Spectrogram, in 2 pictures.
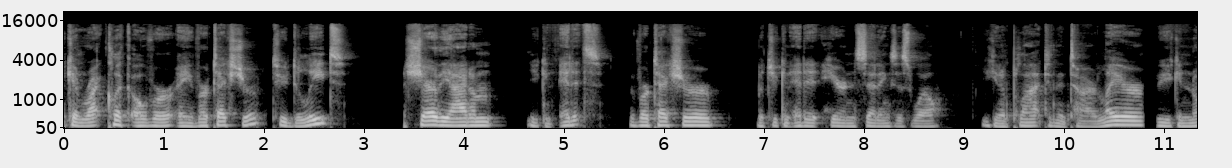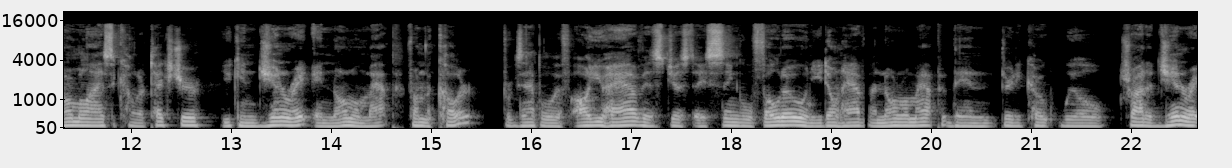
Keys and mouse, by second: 0.8 right click.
